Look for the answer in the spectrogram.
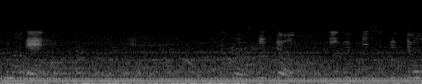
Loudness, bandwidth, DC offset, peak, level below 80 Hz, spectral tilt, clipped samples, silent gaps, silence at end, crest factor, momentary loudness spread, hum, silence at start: -37 LUFS; 7.2 kHz; under 0.1%; -20 dBFS; -42 dBFS; -7.5 dB/octave; under 0.1%; none; 0 s; 12 dB; 3 LU; none; 0 s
